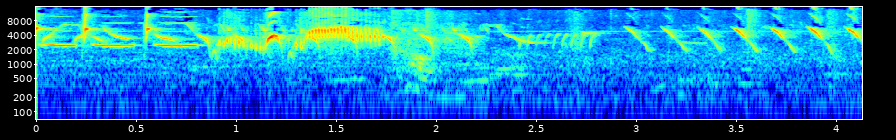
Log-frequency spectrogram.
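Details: Canary in song: a few clear whistled notes, a blurred noisy burst, then a fast series of repeated downward-sweeping notes over a steady hiss.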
